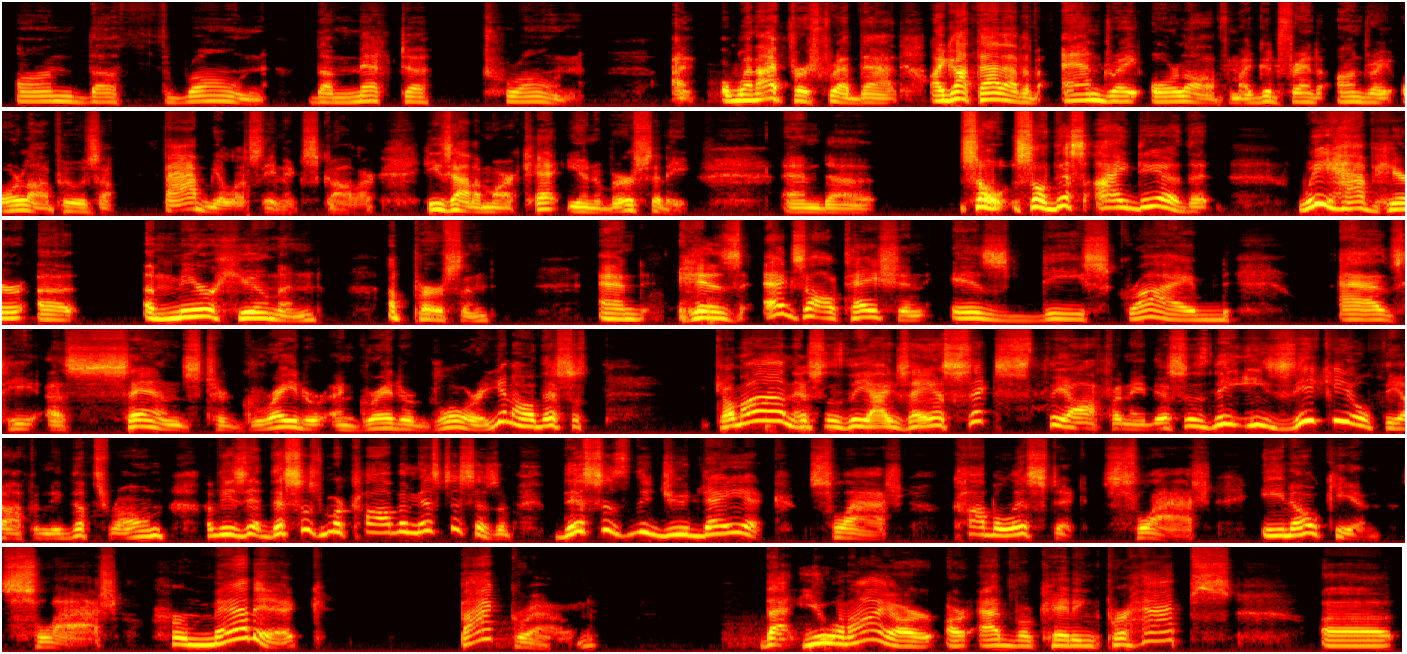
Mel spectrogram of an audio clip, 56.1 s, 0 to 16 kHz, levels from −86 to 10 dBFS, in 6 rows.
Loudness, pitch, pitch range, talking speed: -20 LUFS, 170 Hz, 140-215 Hz, 115 wpm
